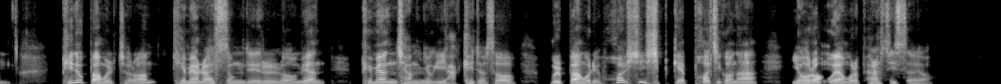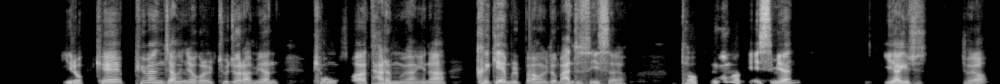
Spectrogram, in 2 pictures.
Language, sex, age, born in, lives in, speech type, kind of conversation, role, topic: Korean, male, 50-54, South Korea, South Korea, read, expert-assistant, expert, 물방울은 왜 둥근 모양일까요?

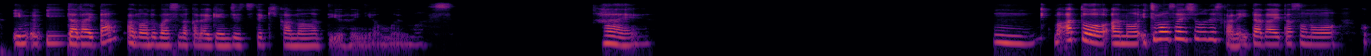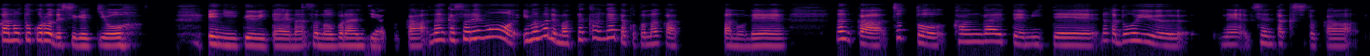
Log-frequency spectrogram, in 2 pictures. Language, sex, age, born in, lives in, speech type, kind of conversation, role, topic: Japanese, female, 25-29, Japan, Japan, conversation, advice, user, 無意味に感じる仕事の中で、どうすれば目的や意味を見いだせますか？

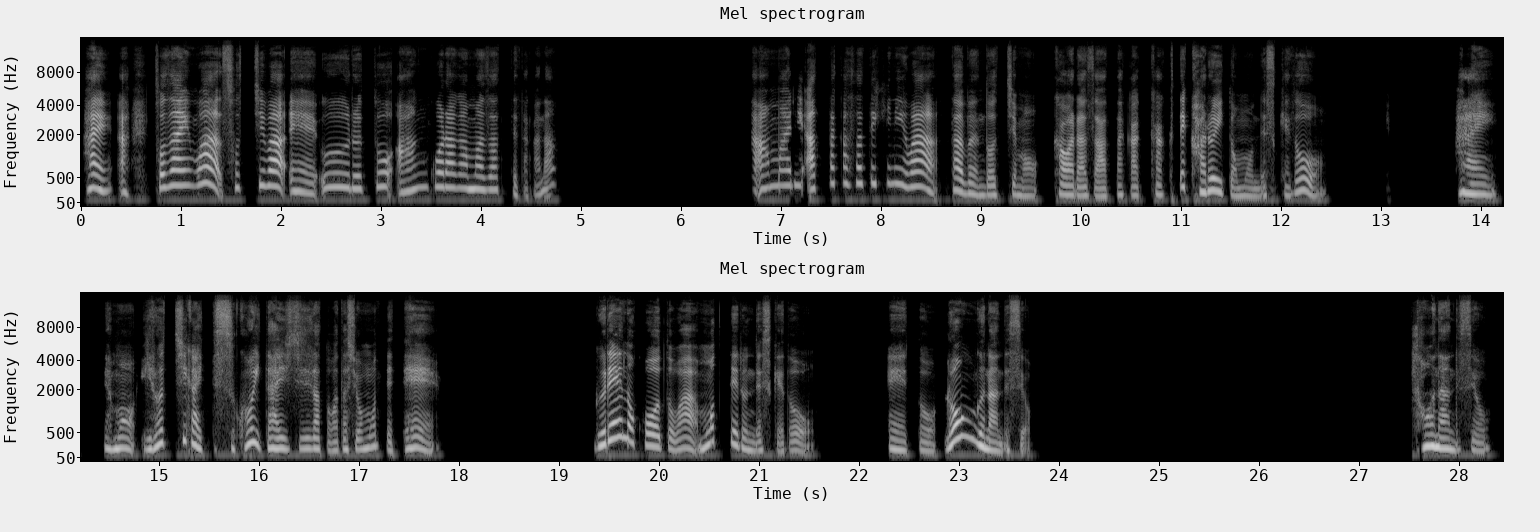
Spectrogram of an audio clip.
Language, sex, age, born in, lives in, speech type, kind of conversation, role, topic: Japanese, female, 35-39, Japan, Japan, conversation, advice, user, 本当に必要なものと欲しいものをどうやって区別すればいいですか？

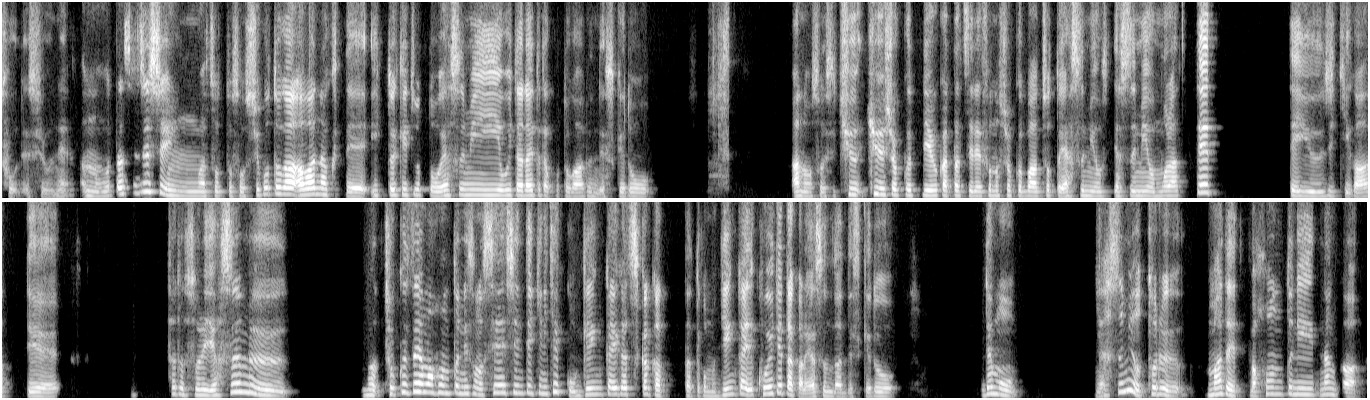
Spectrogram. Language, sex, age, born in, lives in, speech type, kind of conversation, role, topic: Japanese, female, 40-44, Japan, Japan, conversation, unstructured, none, 疲れたときに休むのは甘えだと思いますか？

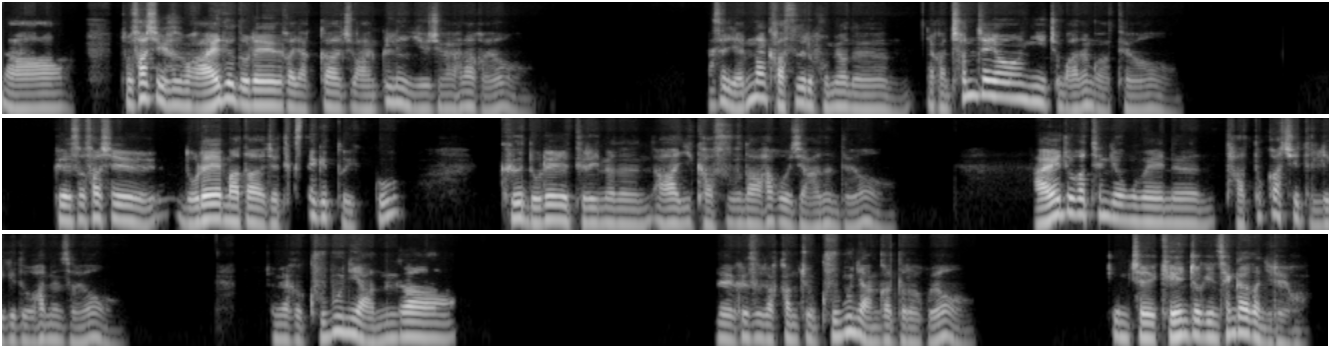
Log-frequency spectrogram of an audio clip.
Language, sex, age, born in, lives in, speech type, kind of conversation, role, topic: Korean, male, 20-24, South Korea, South Korea, conversation, unstructured, none, 어떤 취미가 스트레스 해소에 가장 도움이 되나요?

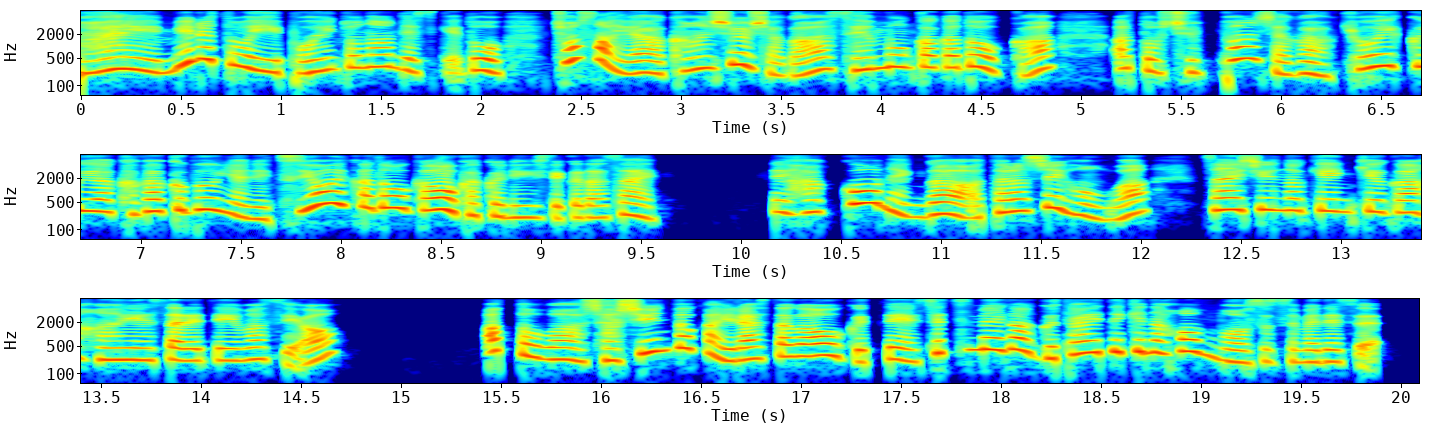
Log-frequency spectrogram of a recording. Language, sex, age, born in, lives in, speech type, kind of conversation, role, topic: Japanese, female, 25-29, Japan, United States, read, expert-assistant, expert, ネットや本で海の生き物について調べるとき、どんな方法で確かな情報を選べばいいですか？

